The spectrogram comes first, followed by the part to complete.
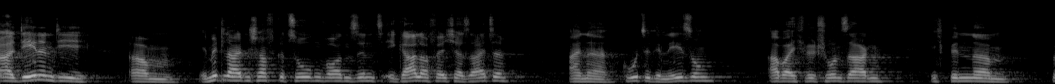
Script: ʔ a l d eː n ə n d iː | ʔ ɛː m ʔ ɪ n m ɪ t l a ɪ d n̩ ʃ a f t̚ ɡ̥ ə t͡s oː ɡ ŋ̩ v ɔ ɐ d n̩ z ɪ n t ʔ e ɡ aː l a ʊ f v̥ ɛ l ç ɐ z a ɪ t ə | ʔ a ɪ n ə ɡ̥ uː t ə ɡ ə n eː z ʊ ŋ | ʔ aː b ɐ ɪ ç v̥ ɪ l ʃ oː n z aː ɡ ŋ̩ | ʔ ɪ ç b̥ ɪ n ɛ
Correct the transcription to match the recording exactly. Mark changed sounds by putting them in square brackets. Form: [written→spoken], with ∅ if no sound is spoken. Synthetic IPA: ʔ a l d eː n ə n d iː | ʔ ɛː m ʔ ɪ n m ɪ t l a ɪ d n̩ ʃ a f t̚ ɡ̥ ə t͡s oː ɡ ŋ̩ v ɔ ɐ d n̩ z ɪ n t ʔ e ɡ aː l a ʊ f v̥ ɛ l ç ɐ z a ɪ t ə | ʔ a ɪ n ə ɡ̥ uː t ə ɡ ə n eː z ʊ ŋ | ʔ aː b ɐ ɪ ç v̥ ɪ l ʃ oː n z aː ɡ ŋ̩ | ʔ ɪ ç b̥ ɪ n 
